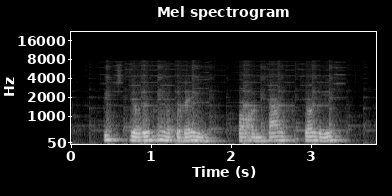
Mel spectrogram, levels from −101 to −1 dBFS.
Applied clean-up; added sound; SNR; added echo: neural separator model SepFormer DNS4.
